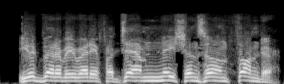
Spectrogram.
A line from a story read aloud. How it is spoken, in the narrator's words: Satius's officer shouted at Dalinar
